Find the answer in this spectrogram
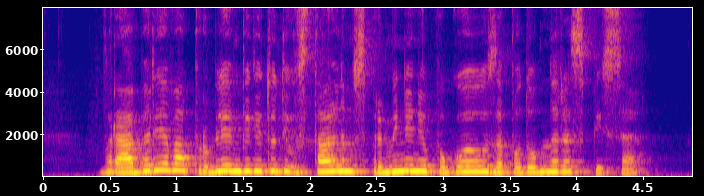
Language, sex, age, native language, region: Slovenian, female, 30-49, Slovenian, Savinja region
